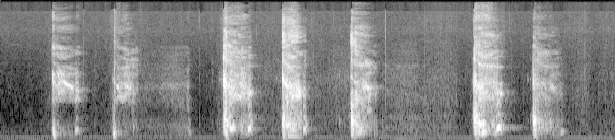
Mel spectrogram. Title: Another cough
